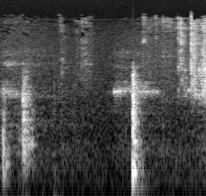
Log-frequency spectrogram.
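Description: A few faint clicks and one sharper tap about a second and a half in, from a small plastic bag of crystal rhinestones being handled on a table.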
